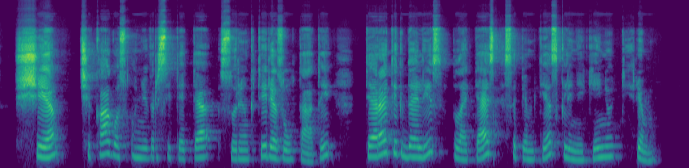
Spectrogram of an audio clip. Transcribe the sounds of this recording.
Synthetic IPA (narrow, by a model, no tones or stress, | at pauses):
ʃʲi | t͡ʃʲɪkɑːɡoːsʊnʲɪʋʲɛɾʲsʲɪt̪ʲɛt̪ʲɛsʊɾʲɪŋkt̪ʲɪɾʲɛzʊlˠt̪ɑːt̪ɐɪ | t̪ʲeːɾɐt̪ʲɪɡd̪ɐlʲiːsplˠɐt̪ʲæːsʲnʲeːsɐpʲɪmʲt̪ʲiɛsklʲɪnʲɪkʲɪnʲuːt̪ʲiːɾʲɪm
